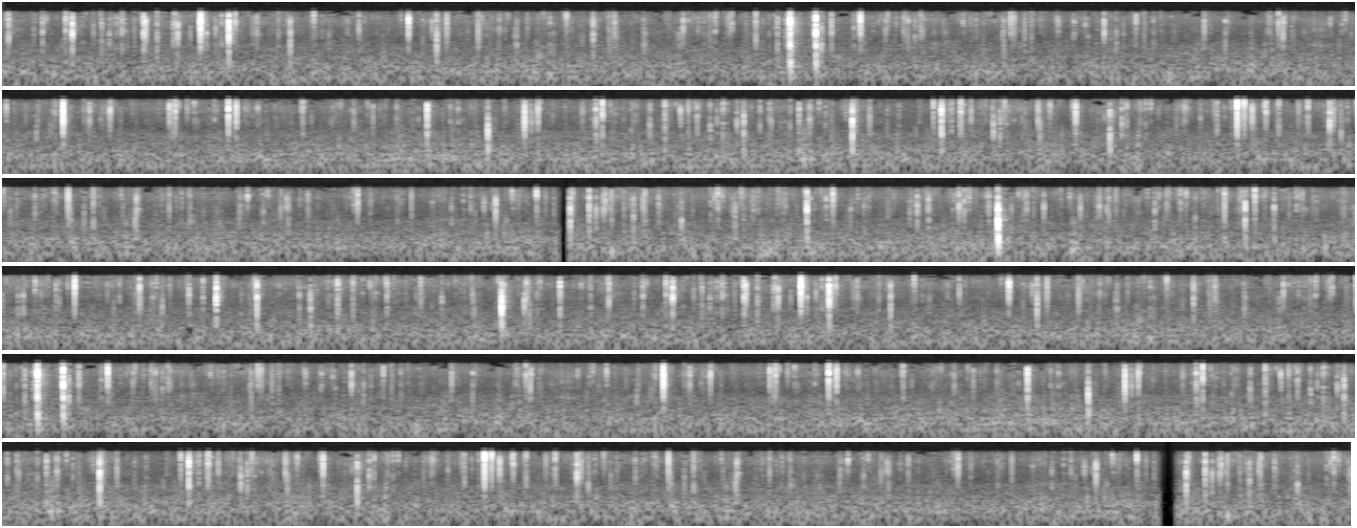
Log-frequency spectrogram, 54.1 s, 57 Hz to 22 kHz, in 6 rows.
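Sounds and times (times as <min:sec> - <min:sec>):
soft steady hiss: 0:00.0 - 0:16.4
logs crackling and popping: 0:00.0 - 0:54.0.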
